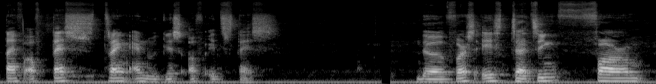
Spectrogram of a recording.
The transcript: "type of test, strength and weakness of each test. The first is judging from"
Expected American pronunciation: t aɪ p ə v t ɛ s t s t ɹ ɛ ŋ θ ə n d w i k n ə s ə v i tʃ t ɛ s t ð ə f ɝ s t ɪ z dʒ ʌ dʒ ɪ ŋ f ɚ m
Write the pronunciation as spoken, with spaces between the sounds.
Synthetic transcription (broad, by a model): t aɪ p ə f t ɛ s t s t ɹ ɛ ŋ ə n d w i k n ə s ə f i s t ɛ s t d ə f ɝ s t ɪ s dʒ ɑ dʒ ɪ ŋ f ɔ m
